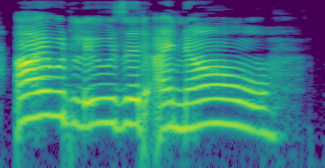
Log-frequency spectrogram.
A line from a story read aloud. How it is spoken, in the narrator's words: Merlin sighs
